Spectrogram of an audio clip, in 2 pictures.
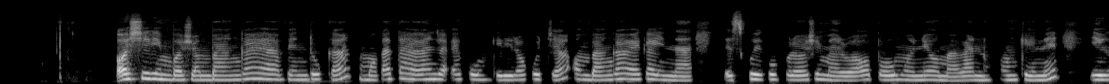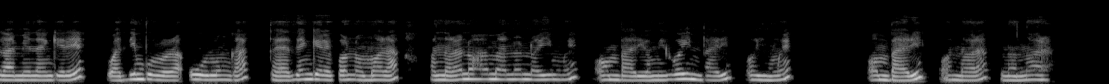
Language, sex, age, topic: Oshiwambo, female, 18-24, finance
